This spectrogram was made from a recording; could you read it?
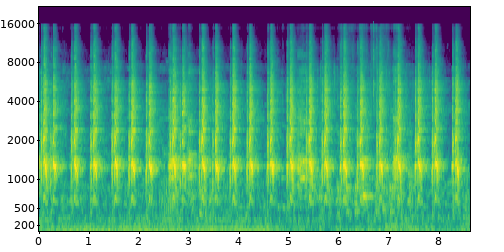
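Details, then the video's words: Tame junglefowl in full ngekek cackling: fast, continuous series of harsh, raspy bursts nearly three per second, with low background music underneath most of the run. "SUARA AYAM HUTAN NGEKEK SUPER MERDU"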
